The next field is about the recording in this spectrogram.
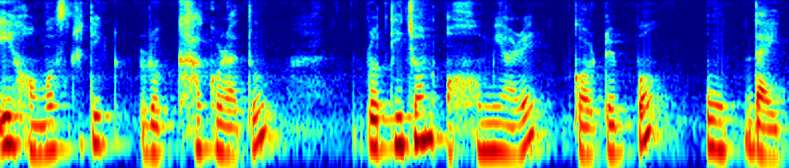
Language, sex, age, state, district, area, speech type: Assamese, female, 18-30, Assam, Morigaon, rural, spontaneous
